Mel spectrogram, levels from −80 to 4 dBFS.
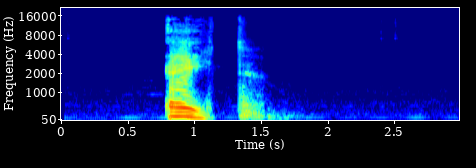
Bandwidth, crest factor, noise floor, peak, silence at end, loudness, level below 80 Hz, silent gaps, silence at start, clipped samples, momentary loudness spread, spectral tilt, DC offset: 16 kHz; 20 dB; -64 dBFS; -2 dBFS; 1.5 s; -16 LUFS; -52 dBFS; none; 0.8 s; under 0.1%; 25 LU; -6.5 dB/octave; under 0.1%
